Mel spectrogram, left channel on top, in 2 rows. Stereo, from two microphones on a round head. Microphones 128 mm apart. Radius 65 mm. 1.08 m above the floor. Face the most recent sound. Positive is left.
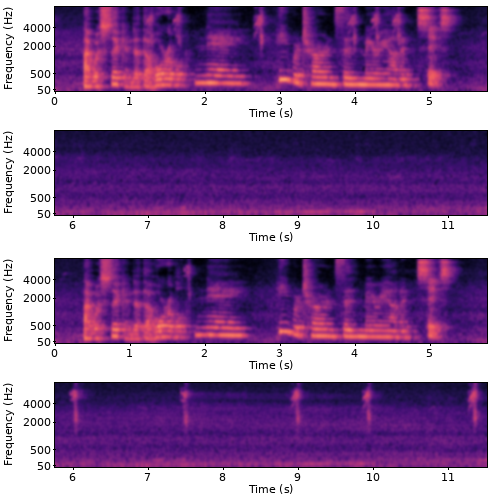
turn(degrees=-10)  # may be behind; listen again after turning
